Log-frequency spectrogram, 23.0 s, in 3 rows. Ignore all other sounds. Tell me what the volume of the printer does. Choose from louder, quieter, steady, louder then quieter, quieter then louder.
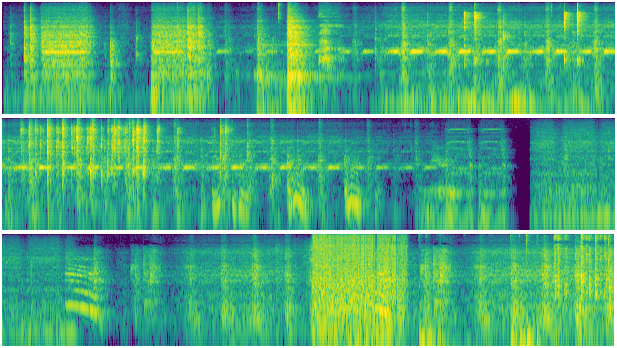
quieter then louder.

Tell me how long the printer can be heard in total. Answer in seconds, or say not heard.
23 s.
